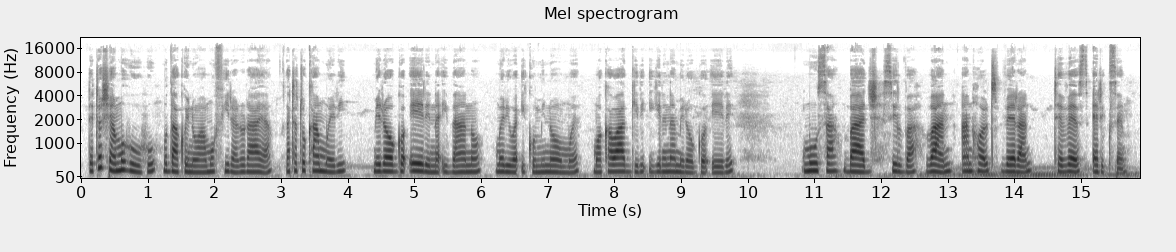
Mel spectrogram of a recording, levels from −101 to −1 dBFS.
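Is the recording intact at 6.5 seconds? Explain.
Yes, the speech at 6.5 seconds is intact, with no dropout, click, distortion or other fault audible at that moment.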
